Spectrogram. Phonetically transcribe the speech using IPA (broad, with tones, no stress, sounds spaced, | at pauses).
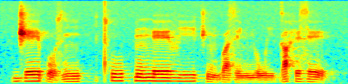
d͡ʒ eː˦ p o˨ z ĩ˦ | tʰ uː˦ k͡p ũ˦ ŋ eː˦ v iː˦ t͡ʃ ĩ˨ ɡʷ a˨ z ɪ˨ ɲ ʊ˨ w i˨ ɡ a˦ h ɪ˦ z e˦˨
